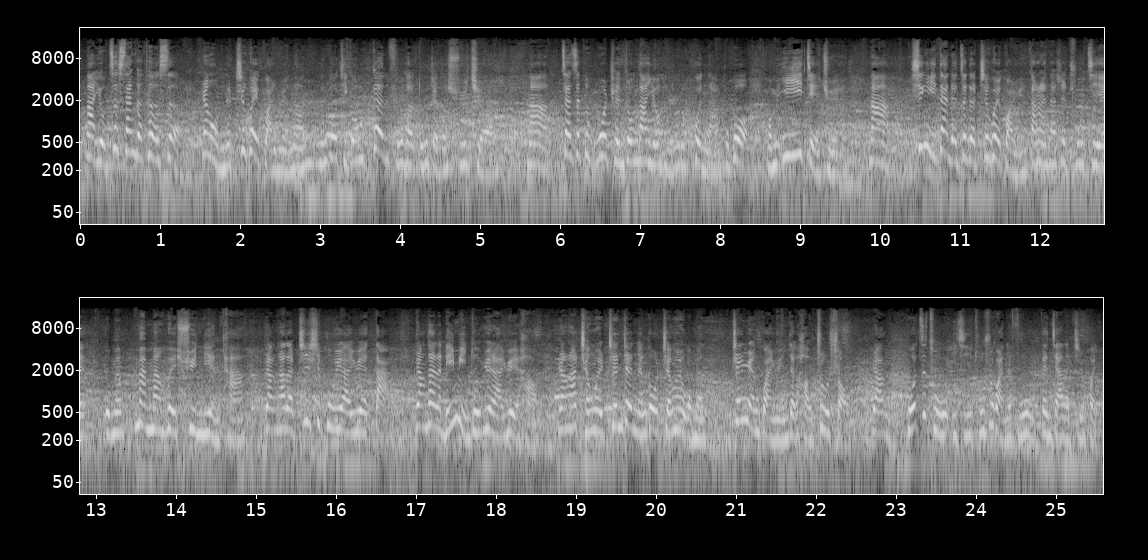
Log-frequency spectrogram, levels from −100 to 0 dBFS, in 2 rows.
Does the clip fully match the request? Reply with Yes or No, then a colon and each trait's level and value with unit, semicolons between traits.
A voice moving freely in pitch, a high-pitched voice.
No: average, 4.6 semitones; very high, 265 Hz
